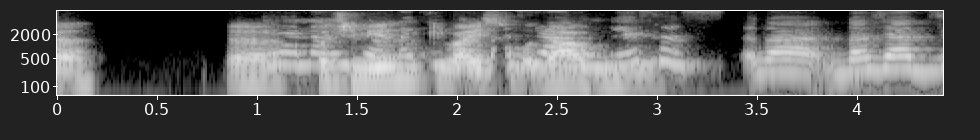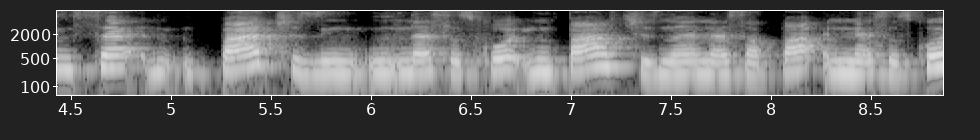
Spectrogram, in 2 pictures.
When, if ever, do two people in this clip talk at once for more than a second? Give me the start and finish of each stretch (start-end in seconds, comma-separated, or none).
1.0-3.1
